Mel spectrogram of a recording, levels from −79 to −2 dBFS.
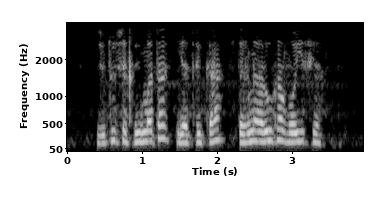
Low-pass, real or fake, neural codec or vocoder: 3.6 kHz; real; none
